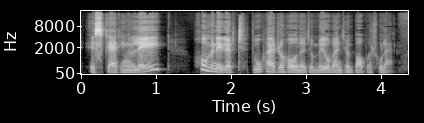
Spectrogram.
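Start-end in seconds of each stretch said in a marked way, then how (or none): 0.1-1.1 pitch rising upward at the end of late. Signalling you have not finished speaking: rising pitch on late. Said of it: "Late 升上去".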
